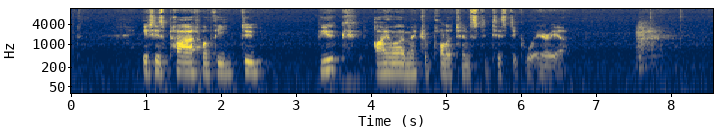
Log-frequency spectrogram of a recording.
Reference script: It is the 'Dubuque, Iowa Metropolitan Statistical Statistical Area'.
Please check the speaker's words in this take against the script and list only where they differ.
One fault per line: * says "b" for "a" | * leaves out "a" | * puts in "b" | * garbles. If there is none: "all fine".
* puts in "part of"
* leaves out "Statistical"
